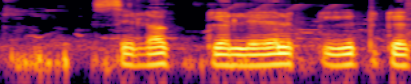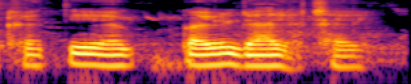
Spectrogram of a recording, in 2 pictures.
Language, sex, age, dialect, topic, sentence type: Magahi, male, 31-35, Western, agriculture, statement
